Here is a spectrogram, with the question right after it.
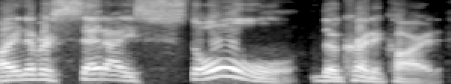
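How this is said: The word stole carries the main stress. The card may have been misplaced rather than taken. "If I emphasize stole"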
